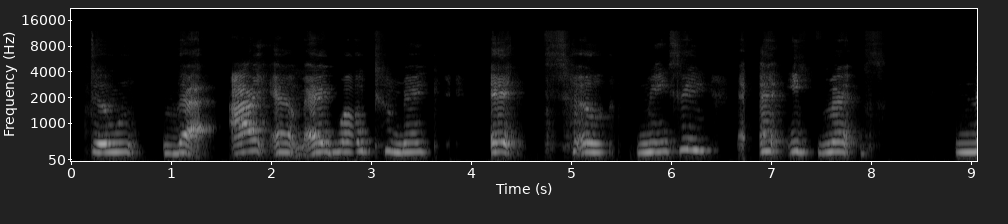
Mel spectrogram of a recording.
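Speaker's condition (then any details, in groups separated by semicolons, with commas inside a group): Cerebral palsy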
